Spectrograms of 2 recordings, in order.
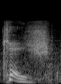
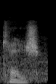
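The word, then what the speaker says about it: Queige: That's how you pronounce that word. I did have to check today. There are some gentlemen on the finishing line here in folkloric costume who I identified with forensic ability as locals. And I went up to them and said, how do you say this? And they said Kej.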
